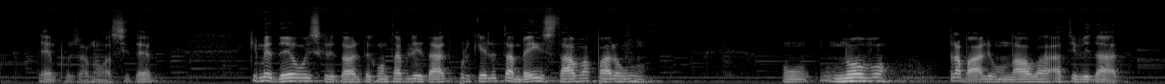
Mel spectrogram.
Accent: Veranópolis, Rio Grande do Sul, Brazil; eu, como a grande maioria, vim da roça. Meus pais, eu nasci lá no Rio Grande do Sul, em Veranópolis, no interior do município, em Lajeadinho, uma pequena comunidade, umas 60 famílias.

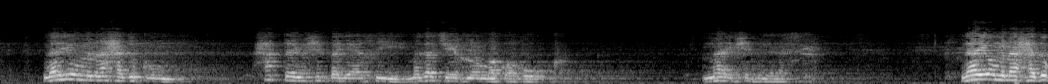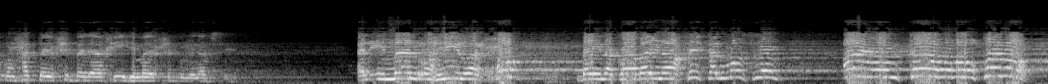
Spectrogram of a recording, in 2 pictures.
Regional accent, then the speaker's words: Egypt; انا بتكلم بكل صراحه يا اخوان صرفا عن اني مصري ولا غير مصري

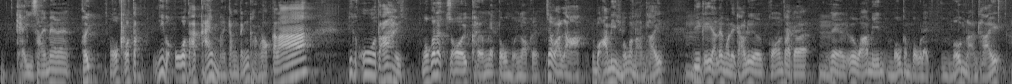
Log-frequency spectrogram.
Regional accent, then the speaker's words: Hong Kong; 但係我又覺得而家我哋就係考驗我哋香港人嘅堅持嘅精神

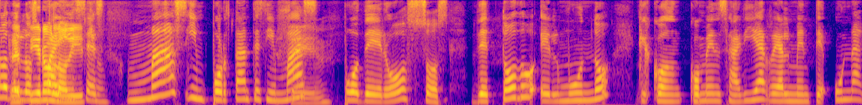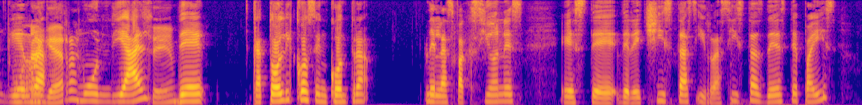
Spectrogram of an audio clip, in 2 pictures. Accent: Mexico; now in United States; la mayoría de los católicos de este país somos mexicanos, no bolillos.

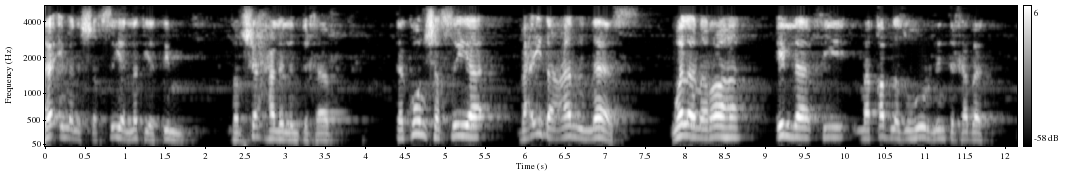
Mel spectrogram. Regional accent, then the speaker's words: Egypt; احنا بنقول يعني عندنا في مصر مثل زائد يقول احنا بنختار احسن الوحشين

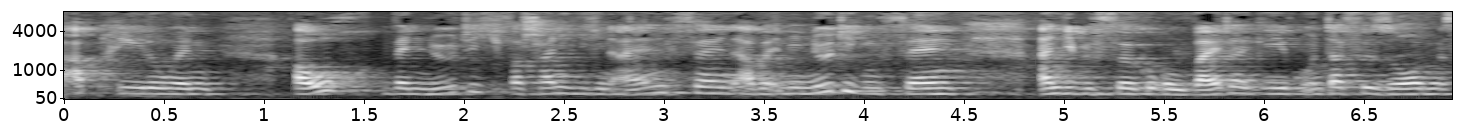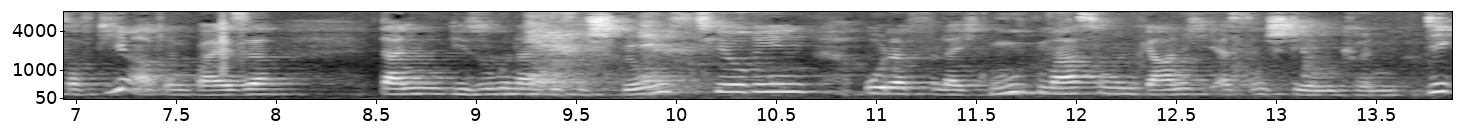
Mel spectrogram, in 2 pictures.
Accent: Bergkamen, North Rhine-Westphalia, Germany; also born or lived in Brandenburg; Ich komme aus zwei Kohleregionen. Ich bin aufgewachsen in Brandenburg, da gab es die Braunkohle. Und am Nordostrand des Ruhrgebietes in Bergkamen, wenn Ihnen das was sagt, bin ich groß geworden.

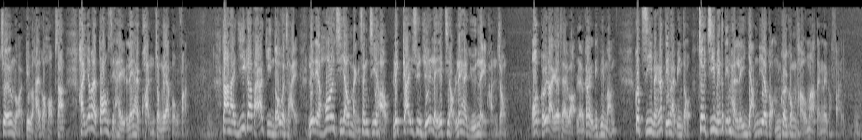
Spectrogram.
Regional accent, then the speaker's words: Hong Kong; 因为我出心，我系一个香港人啫嘛。

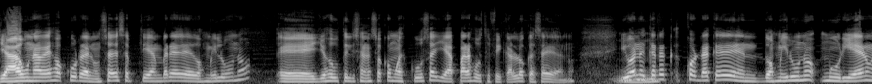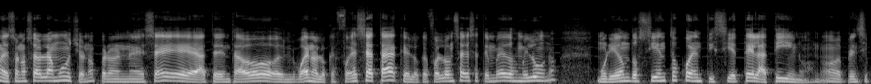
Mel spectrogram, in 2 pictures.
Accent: United Kingdom; Como yo soy turista británico, tengo una cara de británico que no me la quita nadie

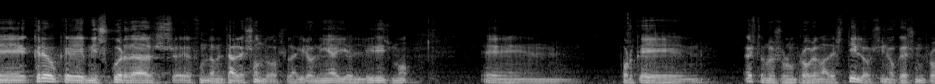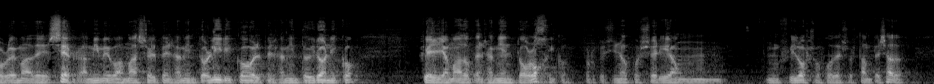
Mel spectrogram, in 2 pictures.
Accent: Spain; a mí lo que más me preocupa en estos momentos como escritor y como español

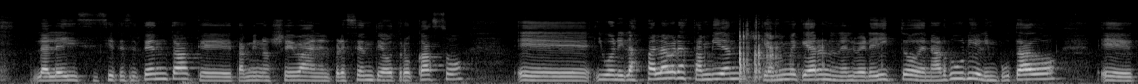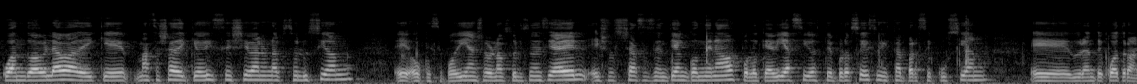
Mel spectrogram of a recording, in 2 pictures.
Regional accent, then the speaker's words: Buenos Aires, Argentina; born there; Yo nací, quiero decir, nací en zona sur de la Ciudad de Buenos Aires, en Soldati.

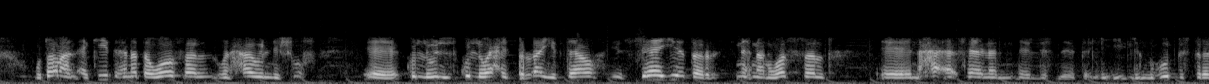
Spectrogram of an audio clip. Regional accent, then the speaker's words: Egypt; وده فعلا المفروض يتعامل عندنا في مصر

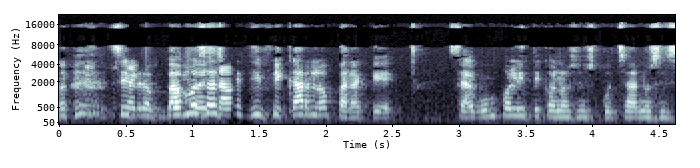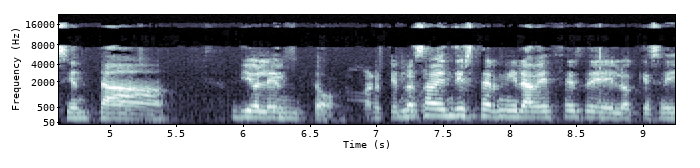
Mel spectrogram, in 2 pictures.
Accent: Spain; como ciudadana española, a veces nos encanta juzgar prematuramente a los demás

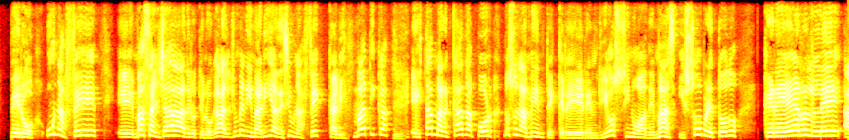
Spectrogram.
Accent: Argentina; somos de Argentina, y aquí los políticos tienden mucho a mentir

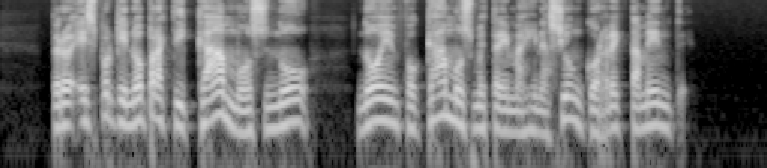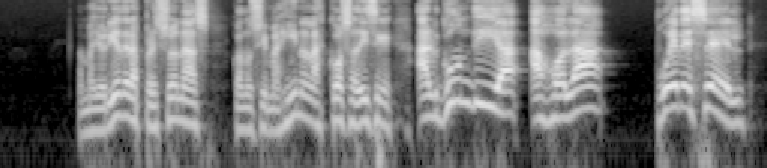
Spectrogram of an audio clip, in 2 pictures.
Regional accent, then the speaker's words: New York, United States; Yo nací y fui criado en Nueva York y es mi ciudad

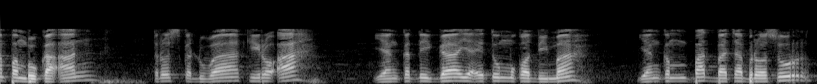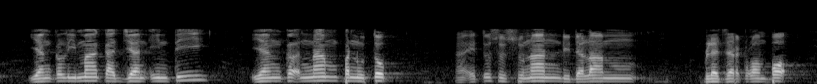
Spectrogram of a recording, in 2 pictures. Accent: Sragen, Central Java, Indonesia; Perkenalkan … Saya dari Sragen, cabang Rampal 2.

